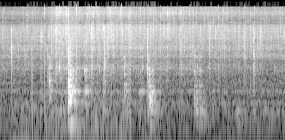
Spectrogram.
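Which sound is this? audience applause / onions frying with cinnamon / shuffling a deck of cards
onions frying with cinnamon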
